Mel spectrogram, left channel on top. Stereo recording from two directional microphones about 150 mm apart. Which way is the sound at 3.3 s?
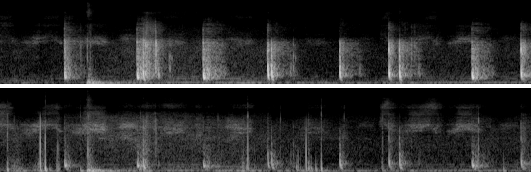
15° right (ahead or behind).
